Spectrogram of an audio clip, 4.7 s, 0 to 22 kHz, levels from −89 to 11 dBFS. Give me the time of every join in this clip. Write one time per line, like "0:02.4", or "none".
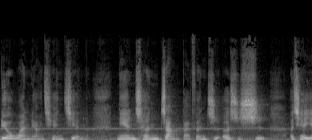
none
